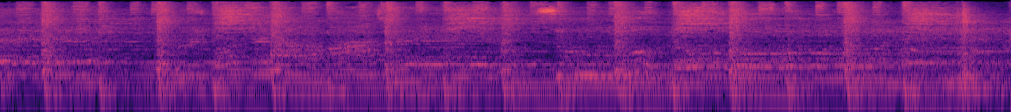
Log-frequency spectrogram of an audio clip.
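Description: Live pop-rock band playing an upbeat song: a steady drum-kit beat of about two hits a second with electric guitar and bass, and a girls' vocal group singing over it.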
